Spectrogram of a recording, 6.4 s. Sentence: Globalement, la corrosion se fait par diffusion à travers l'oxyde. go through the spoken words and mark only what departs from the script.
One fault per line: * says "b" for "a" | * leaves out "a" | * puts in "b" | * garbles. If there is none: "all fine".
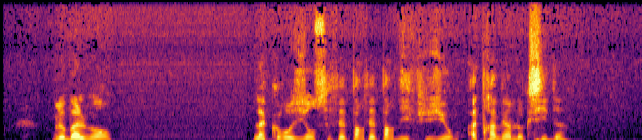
* puts in "fait par"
